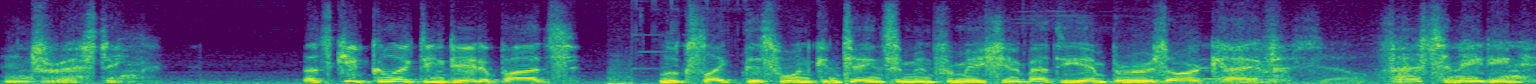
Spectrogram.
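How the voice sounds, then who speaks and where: An actor playing a haughty, sardonic pirate fleet commander in a video game, pompous, with clipped orders. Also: male voice, lowish voice, expressive, brisk, a bit bright. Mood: intrigued.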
